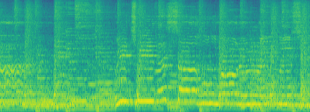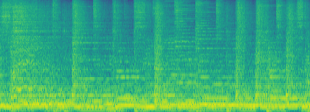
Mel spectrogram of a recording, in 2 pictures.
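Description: Live blues-rock band playing: electric guitars and a drum kit with a steady beat, and a singer singing into a microphone over them.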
